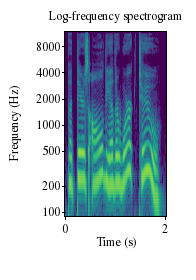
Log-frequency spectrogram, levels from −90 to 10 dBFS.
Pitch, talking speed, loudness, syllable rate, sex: 230 Hz, 205 wpm, -13 LUFS, 4.8 syllables/s, female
